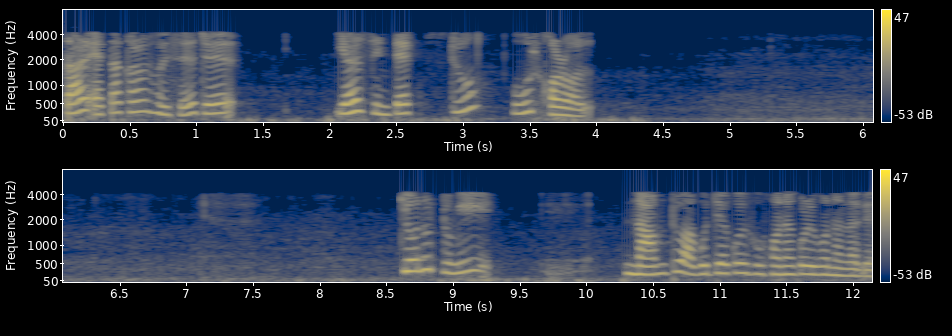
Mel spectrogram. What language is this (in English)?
Assamese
